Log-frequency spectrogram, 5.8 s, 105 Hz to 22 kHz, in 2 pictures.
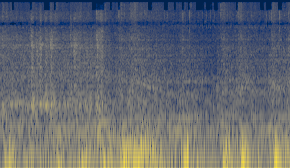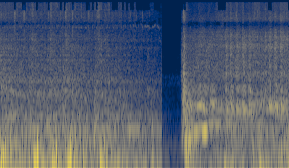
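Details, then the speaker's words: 1972 Triumph TR6 fed by an electric fuel pump straight to the carbs: heavy, uneven cranking at about two beats a second with a brief dropout, never firing. Cranks, no start; a float needle stuck and starving a carb is suspected. "have the feeling that one of the carbs the needle is stuck on the float and it's just starving"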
